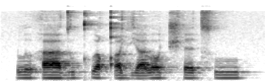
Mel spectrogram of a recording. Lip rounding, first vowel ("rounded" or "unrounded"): rounded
